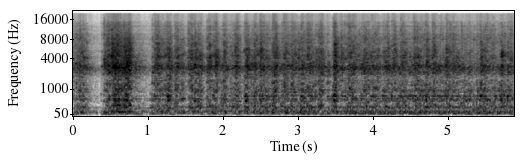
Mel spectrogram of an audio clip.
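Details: Third-gen Camaro with big-block Chevy V8, first start-up after years of building: quick blip, then a deep, steady idle with a firm, even beat, no knocks or ticking; normal, healthy idle.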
